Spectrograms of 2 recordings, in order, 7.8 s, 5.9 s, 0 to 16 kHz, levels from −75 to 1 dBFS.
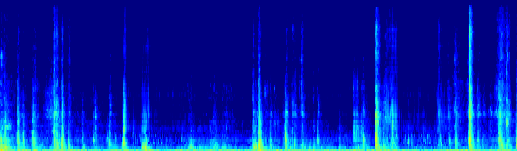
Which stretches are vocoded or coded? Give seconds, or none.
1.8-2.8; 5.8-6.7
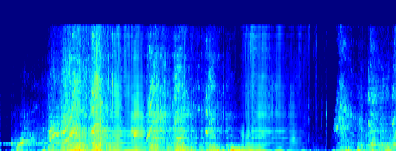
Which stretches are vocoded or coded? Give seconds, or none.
1.7-2.2; 3.6-4.6

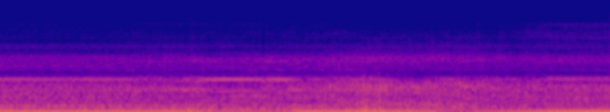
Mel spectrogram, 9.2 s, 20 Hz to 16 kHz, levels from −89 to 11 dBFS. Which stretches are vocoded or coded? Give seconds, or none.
2.0-4.0; 6.8-8.2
